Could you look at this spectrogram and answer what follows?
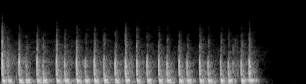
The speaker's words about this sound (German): Und währenddessen klopft es weiter und wird wieder schneller und klingt irgendwie freudig. Die Tür ist verschlossen. Es klopft weiter, so dass die Tür förmlich vibriert.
